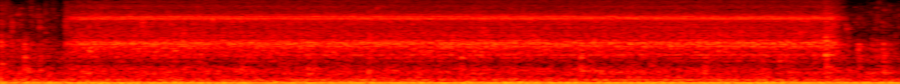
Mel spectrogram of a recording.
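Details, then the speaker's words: DIY aquarium doser pump switched on via Apex controller: steady even high whine with trickling water for about four seconds, stopping cleanly; pump works fine. "as you can see it works beautifully so on to the next project"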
